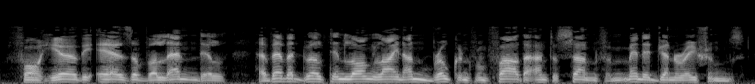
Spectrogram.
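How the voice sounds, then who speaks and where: A man reading the part of a grave, weary heir of kings, speaking calmly and earnestly. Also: on the low side, normal speed, hardly any pauses, dry recording, dull audio. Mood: dignified. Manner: calm, dignified, earnest.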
